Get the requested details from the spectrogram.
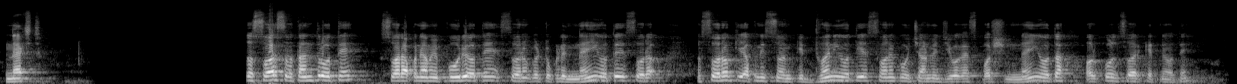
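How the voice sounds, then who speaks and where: A man's voice: fairly high pitch, a little fast, darkish tone. A male teacher giving a classroom grammar lesson, patiently explaining and asking students questions that he then answers himself.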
